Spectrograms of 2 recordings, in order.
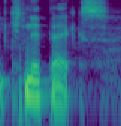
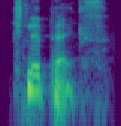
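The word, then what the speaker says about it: Knipex: Uh if you if you pronounce their name in German, it would be Kipex.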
